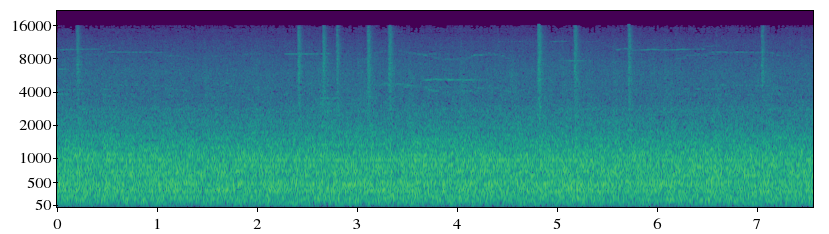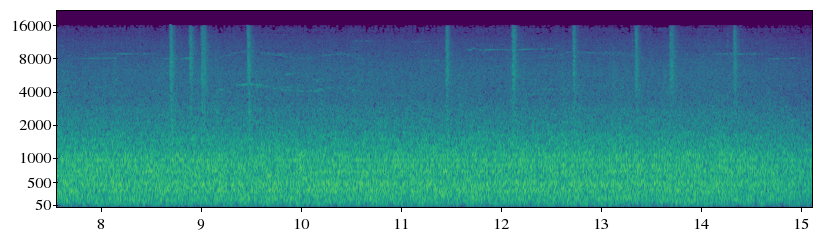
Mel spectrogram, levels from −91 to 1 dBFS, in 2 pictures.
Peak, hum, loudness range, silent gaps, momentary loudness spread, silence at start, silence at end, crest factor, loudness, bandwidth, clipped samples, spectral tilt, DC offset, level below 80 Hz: -10 dBFS; none; 0 LU; none; 1 LU; 0 s; 0 s; 14 dB; -23 LUFS; 16.5 kHz; under 0.1%; -4.5 dB/octave; under 0.1%; -50 dBFS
